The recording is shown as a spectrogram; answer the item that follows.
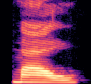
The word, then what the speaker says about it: เมา: สระเอา is a live syllable ending. So เมา is said with a mid-tone.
